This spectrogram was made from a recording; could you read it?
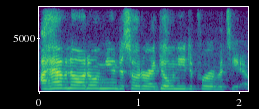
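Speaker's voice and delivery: impatient, angry, snapping tone. Retelling pushing past a stadium worker: snapping at someone, retelling it. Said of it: "I finally just snap at her".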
